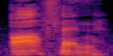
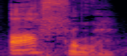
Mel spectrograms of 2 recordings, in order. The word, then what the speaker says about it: often: The one that everybody mispronounces is often. It's often, not often. – Oh, I tend to drop my T's, actually. – The T's not pronounced, is my understanding.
